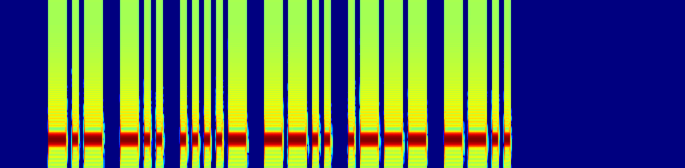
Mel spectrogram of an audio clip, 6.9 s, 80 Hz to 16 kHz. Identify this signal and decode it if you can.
Morse code, heard as a keyed tone, about 21 wpm, 700 Hz. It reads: KD4ZJZ
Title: USA Call Signs - 6 Characters - Repeated 2x - 20wpm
